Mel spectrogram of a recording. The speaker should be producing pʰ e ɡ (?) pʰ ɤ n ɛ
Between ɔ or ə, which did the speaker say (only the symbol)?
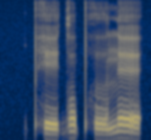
ɔ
